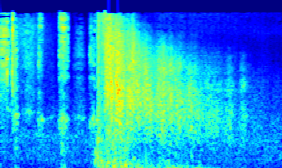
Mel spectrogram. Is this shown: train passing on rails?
no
